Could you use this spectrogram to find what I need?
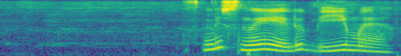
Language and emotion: Russian, positive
